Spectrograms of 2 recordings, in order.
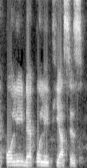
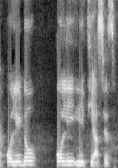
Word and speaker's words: Choledocholithiasis: आज का हमारा टॉपिक है कोलीडेकोलिथियासिस या कोलीडोकोलीलिथियासिस। ये डिफरेंट प्रोनाउंसिएशंस हैं जो कि डिफरेंट डॉक्टर्स बोलते हैं, तो हम इसको इस तरह लेके चलते हैं कोलीडेकोलिथियासिस।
